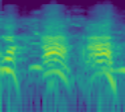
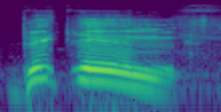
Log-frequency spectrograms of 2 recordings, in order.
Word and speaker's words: Dickens: You gotta pronunciate that E-N. You said Dick Insider.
